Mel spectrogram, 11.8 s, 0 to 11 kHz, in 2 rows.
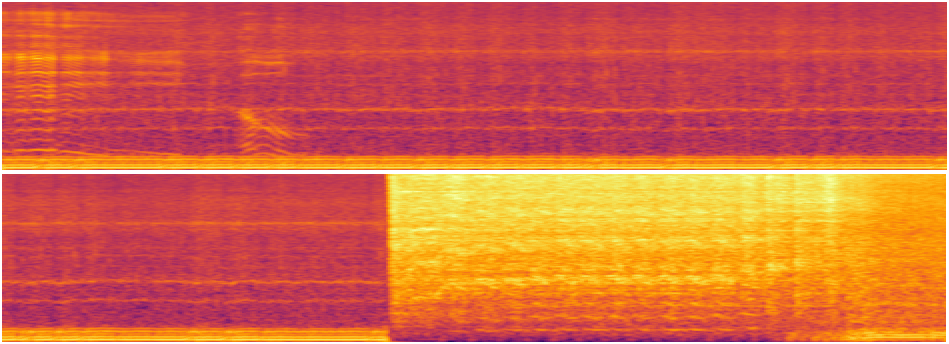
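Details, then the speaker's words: Nissan R32 GTR RB engine running with high engine temperature while oil pressure never drops below the first gauge line. On revving, a low steady knock of about four a second appears, a "death rattle". The owner suspects a spun bearing; not confirmed. "I don't know if this is I don't know if this is more than just the RB world but the rattle that here's what they called a death rattle your bearings are about to fail"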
